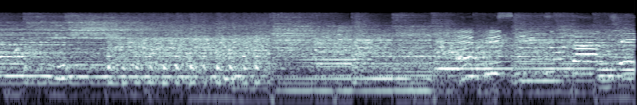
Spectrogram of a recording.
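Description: A woman singing into a handheld microphone over a live band with guitar and drums, the melody held in long, wavering notes.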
